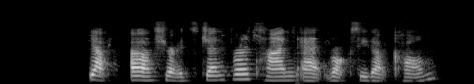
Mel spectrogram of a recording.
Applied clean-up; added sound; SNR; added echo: neural mask model DeepFilterNet 3.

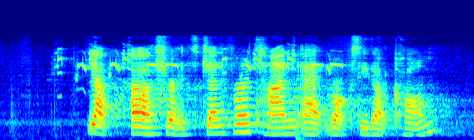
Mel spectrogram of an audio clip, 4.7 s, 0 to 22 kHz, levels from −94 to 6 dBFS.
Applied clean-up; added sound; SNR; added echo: none; Bird; 13 dB; reverberation time 1.5 s.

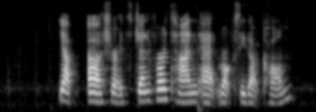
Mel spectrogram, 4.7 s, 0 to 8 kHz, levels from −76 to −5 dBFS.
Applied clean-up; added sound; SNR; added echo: none; none; none; none.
